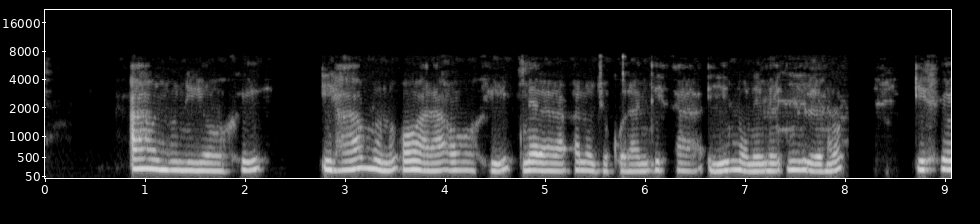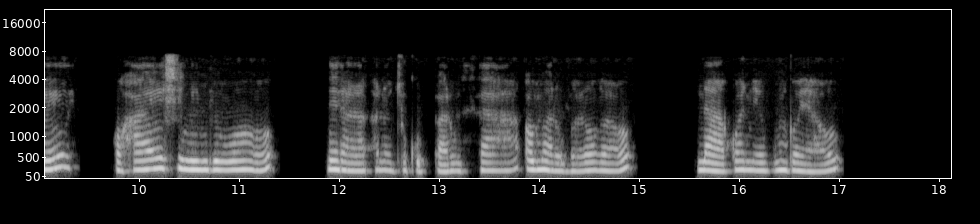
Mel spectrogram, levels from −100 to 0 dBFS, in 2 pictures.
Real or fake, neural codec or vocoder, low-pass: fake; codec, 16 kHz, 8 kbps, FunCodec, trained on Chinese and English, 25 frames a second; 7.2 kHz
